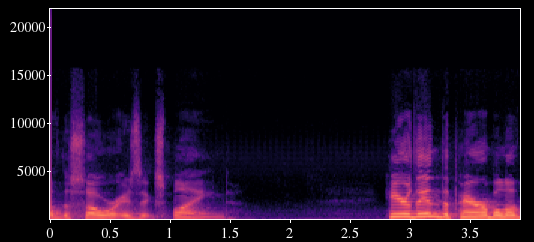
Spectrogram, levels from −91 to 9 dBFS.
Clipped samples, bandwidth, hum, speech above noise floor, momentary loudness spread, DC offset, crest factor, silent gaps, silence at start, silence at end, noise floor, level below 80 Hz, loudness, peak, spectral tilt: under 0.1%; 11.5 kHz; none; 44 dB; 13 LU; under 0.1%; 16 dB; none; 0 s; 0 s; -64 dBFS; -60 dBFS; -20 LUFS; -6 dBFS; -4.5 dB/octave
